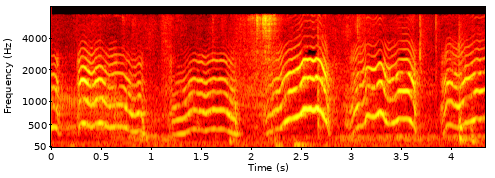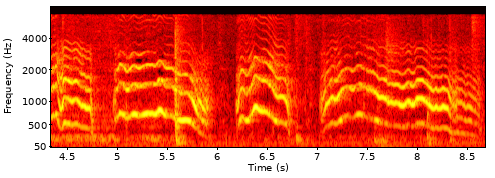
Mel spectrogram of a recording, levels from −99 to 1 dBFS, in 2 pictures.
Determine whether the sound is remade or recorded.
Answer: recorded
